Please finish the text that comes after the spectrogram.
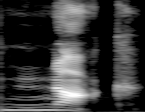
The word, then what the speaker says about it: nock: fletching, and that tip, which is called the knock. We spell it N-O-C-K. The K-N-O-K, that's what you do on the door. Knock, knock, knock. N-O-C-K, knock. This is called the fletching.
